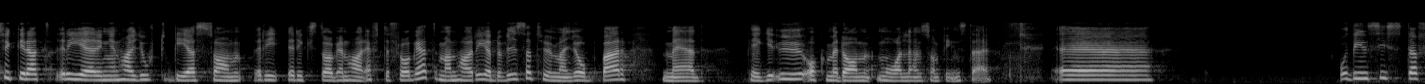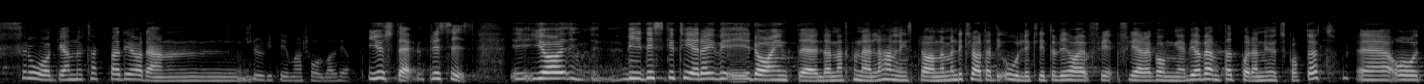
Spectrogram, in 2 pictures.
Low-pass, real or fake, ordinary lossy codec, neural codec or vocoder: 7.2 kHz; fake; none; codec, 16 kHz, 2 kbps, FunCodec, trained on Chinese and English, 25 frames a second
